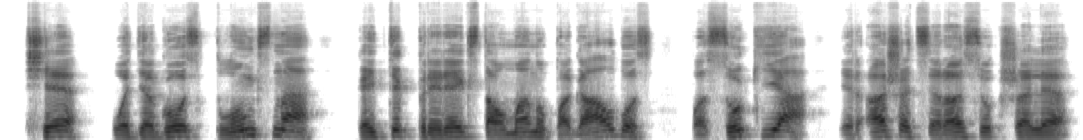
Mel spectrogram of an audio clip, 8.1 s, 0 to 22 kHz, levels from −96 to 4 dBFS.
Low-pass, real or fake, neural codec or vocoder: 19.8 kHz; real; none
